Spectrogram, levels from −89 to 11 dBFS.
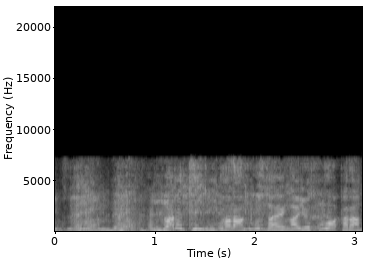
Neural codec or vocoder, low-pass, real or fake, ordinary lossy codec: codec, 16 kHz, 2 kbps, FunCodec, trained on LibriTTS, 25 frames a second; 7.2 kHz; fake; none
